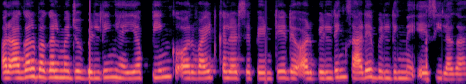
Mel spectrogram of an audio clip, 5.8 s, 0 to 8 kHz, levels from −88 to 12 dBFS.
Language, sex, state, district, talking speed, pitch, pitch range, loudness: Hindi, female, Bihar, Muzaffarpur, 225 wpm, 225 Hz, 215-245 Hz, -17 LUFS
